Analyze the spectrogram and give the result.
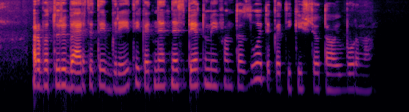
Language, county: Lithuanian, Vilnius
